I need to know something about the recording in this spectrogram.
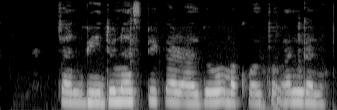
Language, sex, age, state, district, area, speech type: Manipuri, female, 18-30, Manipur, Tengnoupal, urban, read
